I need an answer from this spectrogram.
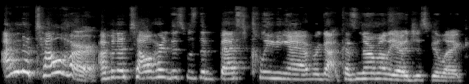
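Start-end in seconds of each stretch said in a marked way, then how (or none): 0.0-3.4 higher, bright-voiced rush of decision; eager resolve. Retelling her dentist visit, a higher excited resolve. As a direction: pump yourself up, pitched up. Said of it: "I was like".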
